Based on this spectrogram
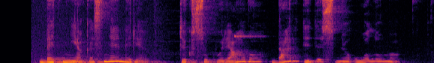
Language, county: Lithuanian, Alytus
